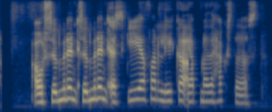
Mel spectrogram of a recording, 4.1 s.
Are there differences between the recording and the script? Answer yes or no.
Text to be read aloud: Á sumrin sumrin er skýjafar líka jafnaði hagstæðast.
no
